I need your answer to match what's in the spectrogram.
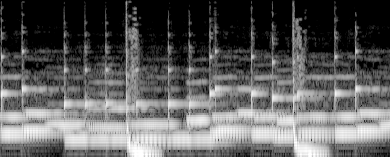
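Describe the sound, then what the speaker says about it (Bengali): A custom AI-generated ringtone announcing a name plays on a phone, a loud, steady looping melody of bright synthetic tones with repeated sweeping accents, with no other sound around it. "আমি একটা রিংটোন বানাইছি, সেটা আমি আপনাদেরকে শুনিয়ে দিচ্ছি।"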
